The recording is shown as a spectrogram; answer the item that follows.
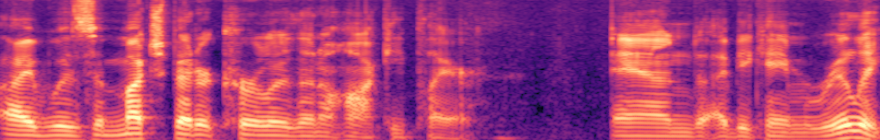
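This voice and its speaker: A man with a Canadian accent. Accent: Canadian, moderate. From Canada, small town in Alberta. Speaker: curler and law academic. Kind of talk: casual interview.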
